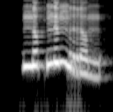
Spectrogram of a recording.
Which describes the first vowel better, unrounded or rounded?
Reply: rounded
